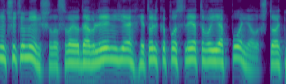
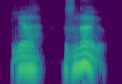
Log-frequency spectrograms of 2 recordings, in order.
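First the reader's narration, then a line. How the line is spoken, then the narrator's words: Soft, smiling. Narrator (Russian): мягко улыбнулся Дождьбог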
